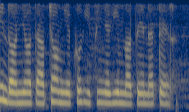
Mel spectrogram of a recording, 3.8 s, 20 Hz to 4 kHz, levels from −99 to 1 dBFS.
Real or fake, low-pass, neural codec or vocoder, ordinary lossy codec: real; 3.6 kHz; none; none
